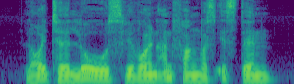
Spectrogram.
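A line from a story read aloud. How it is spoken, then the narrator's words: Impatient call. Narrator (German): rief er ungeduldig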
